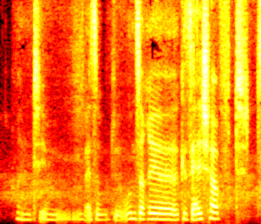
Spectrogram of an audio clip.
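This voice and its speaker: Noticeable noise runs behind a woman whose pitch sits in the middle of her range. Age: 40s. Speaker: author, journalist and musician. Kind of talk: casual interview. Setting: outdoors on a balcony.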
